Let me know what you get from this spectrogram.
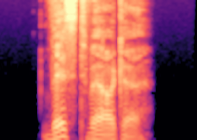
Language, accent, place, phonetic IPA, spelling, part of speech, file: German, Germany, Berlin, [ˈvɛstˌvɛʁkə], Westwerke, noun, De-Westwerke.ogg
- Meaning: 1. nominative/accusative/genitive plural of Westwerk 2. dative singular of Westwerk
